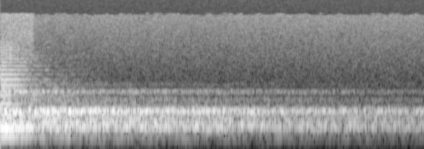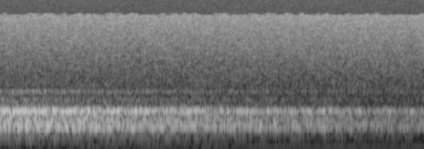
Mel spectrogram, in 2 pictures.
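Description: The final sustained chord of a song dying away: a few steady held tones that fade slowly and evenly to almost nothing over about six seconds.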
